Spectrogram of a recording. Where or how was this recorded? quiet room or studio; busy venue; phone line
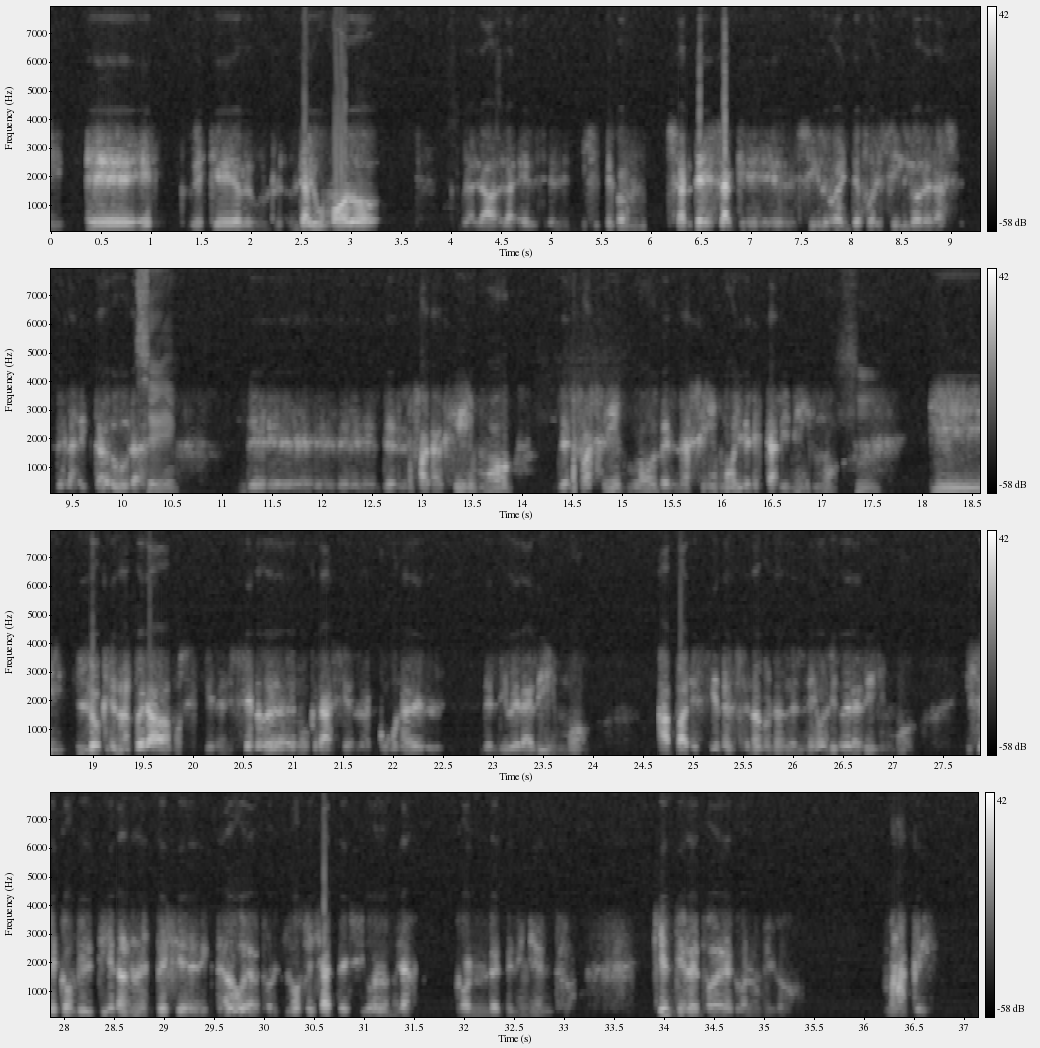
phone line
